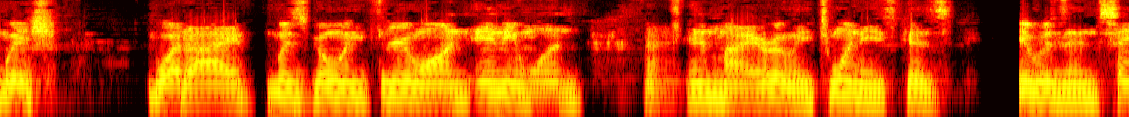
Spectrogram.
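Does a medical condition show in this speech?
Yes: ALS.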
